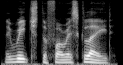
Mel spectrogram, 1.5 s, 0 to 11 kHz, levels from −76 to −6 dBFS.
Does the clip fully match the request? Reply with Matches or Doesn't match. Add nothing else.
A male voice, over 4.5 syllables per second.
Matches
